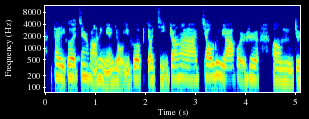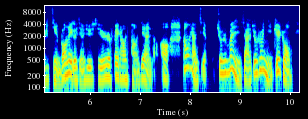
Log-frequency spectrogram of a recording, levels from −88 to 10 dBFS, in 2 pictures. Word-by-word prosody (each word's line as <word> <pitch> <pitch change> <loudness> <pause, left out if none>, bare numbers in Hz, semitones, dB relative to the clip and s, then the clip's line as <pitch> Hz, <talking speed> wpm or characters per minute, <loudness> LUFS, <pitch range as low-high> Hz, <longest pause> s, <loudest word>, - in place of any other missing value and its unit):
在 195 -2 +2
一 175 - +4
个 185 0 +5
健 200 - -4
身 190 - -1
房 175 - 0
里 175 - 0
面 125 +1 0
有 - - +2
一 140 - -1
个 165 +2 +4
比 - - -19
较 155 - +3
紧 165 -1 -6
张 175 0 +1
啊、 165 -3 +1
焦 185 +2 +3
虑 200 -1 +1
啊， 165 -1 +4
或 185 - -1
者 - - -2
是， 170 -2 0 0.3
嗯， 145 -2 -1
就 155 -1 0
是 160 - -8
紧 155 -1 -4
绷 185 +4 +4
的 230 - +6
一 - - +4
个 160 - +3
情 150 -3 -5
绪， 160 0 -2
其 165 -1 -4
实 165 - +1
是 180 - +3
非 195 +3 +1
常 165 -2 -2
常 - - -6
见 175 0 0
的 - - -12
啊。 - - 0 0.3
那 300 +2 0
我 - - -4
想 - - 0
就 - - -5 0.2
就 230 - +1
是 235 - +2
问 270 -1 +2
一 - - -2
下， 160 -3 -1
就 225 - +1
说 280 +3 0
你 220 -8 0
这 265 - +3
种， - - -1
170 Hz, 325 characters per minute, -25 LUFS, 160-190 Hz, 0.3 s, 的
